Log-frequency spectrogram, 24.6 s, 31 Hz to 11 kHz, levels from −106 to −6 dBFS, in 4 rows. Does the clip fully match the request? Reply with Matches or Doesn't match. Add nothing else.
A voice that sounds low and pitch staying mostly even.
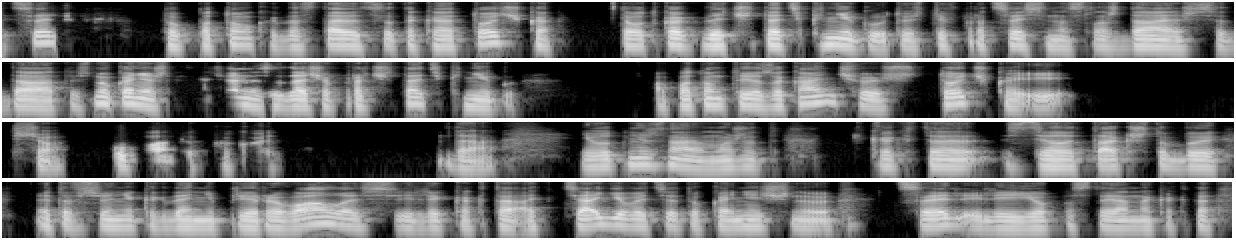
Matches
